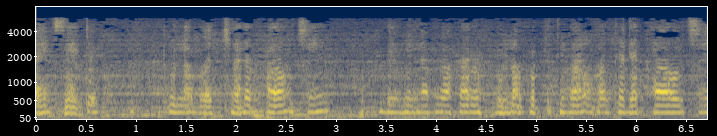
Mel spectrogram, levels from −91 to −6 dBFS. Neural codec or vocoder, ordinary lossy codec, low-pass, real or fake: codec, 24 kHz, 1 kbps, SNAC; MP3, 24 kbps; 7.2 kHz; fake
